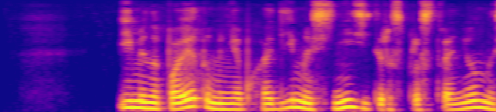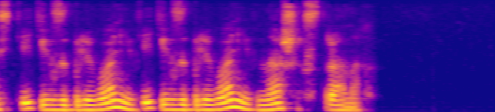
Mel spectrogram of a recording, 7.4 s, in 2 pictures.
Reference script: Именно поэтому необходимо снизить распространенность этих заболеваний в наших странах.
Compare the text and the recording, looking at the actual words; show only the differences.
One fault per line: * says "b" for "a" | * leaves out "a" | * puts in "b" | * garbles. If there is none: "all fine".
* puts in "этих заболеваний"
